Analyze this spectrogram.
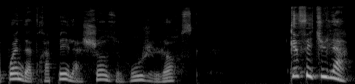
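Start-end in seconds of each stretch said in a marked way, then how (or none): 2.9-3.5 high, loud startled challenge; indignant shout. A narrator's reading. Squirrel surprised by a climbing bear, indignant shout. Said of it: "cria l'écureuil".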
